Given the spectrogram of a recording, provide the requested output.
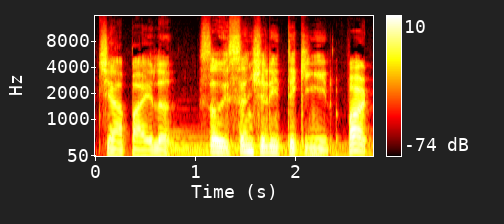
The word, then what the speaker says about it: Jiapaile: Yes, it is pronounced Jiapaile.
